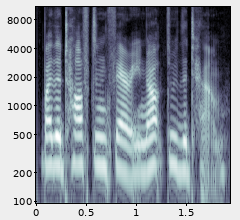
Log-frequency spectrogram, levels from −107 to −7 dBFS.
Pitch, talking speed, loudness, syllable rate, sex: 220 Hz, 245 wpm, -17 LUFS, 5.4 syllables/s, female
